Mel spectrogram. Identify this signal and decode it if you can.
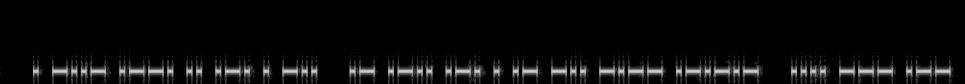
Morse code, heard as a keyed tone, about 25 wpm, 610 Hz. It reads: EXPIRED ALREADY. HOW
